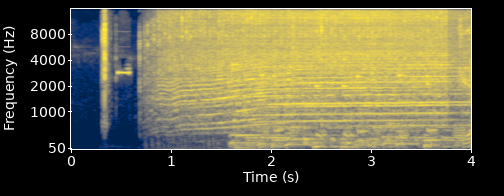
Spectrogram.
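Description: Small electric propeller motor of a radio-controlled toy aeroplane (cartoon sound effect) starting up after a couple of clicks, its buzz rising in pitch and then running steadily.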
